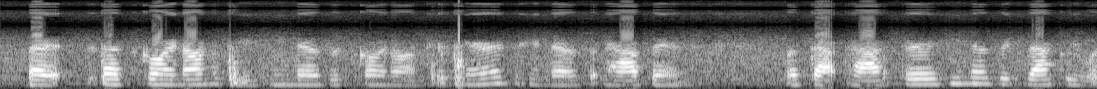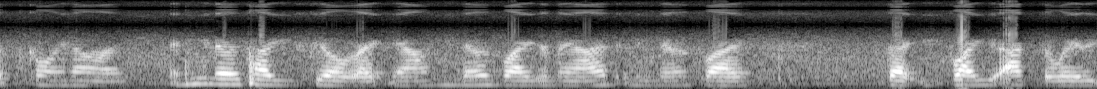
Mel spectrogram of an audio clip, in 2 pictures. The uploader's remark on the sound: Prank Phone Calls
